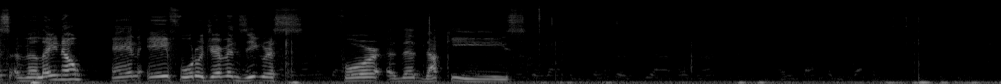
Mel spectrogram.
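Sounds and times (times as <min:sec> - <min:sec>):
trading cards clicking and tapping: 0:02.7 - 0:03.1, 0:04.1 - 0:10.0.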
